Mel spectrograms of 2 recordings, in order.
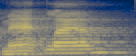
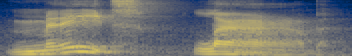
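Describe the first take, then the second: First: The first syllable rhymes with 'cat'. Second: The first syllable rhymes with 'late'. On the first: The speaker calls it wrong. "not MATLAB" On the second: The speaker calls it right.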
